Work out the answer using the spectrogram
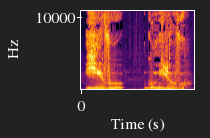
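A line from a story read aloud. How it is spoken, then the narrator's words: Sleepy answer. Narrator (Russian): все так же сонно ответил человек с разными глазами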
